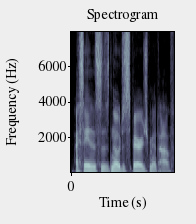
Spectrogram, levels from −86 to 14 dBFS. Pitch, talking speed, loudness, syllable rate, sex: 110 Hz, 205 wpm, -17 LUFS, 5.8 syllables/s, male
